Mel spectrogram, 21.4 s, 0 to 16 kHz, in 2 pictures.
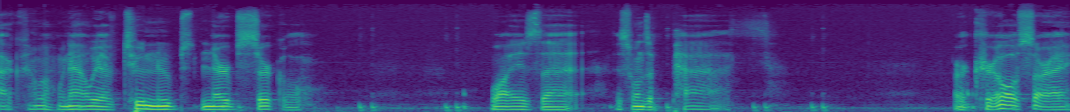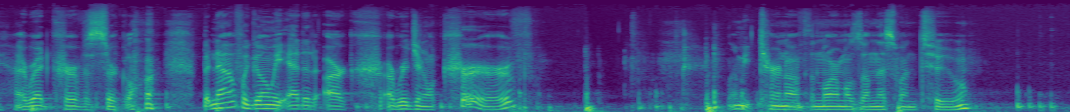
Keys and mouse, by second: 0.0-6.3 drag, 6.6-9.9 drag, 10.2-14.3 middle drag, 14.3-16.4 shift+drag, 16.6 KP_3, 17.9 KP_1, 19.3 n.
